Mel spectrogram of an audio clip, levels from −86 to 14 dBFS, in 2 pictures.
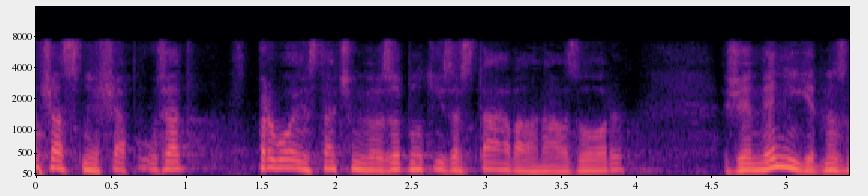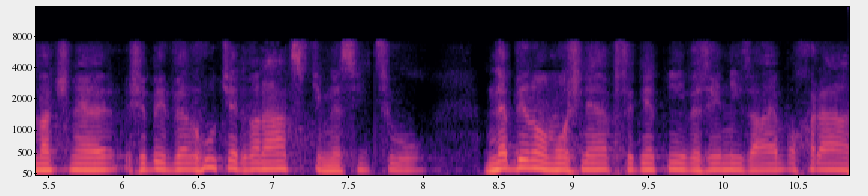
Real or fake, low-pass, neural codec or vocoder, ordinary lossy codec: fake; 7.2 kHz; codec, 16 kHz, 1.1 kbps, Voila-Tokenizer; AAC, 48 kbps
